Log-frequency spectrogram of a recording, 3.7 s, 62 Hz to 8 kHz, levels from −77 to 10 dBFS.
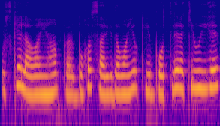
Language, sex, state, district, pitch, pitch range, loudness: Hindi, female, Rajasthan, Jaipur, 235 Hz, 220-265 Hz, -15 LUFS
